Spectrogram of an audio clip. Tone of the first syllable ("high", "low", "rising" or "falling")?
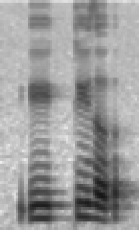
high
